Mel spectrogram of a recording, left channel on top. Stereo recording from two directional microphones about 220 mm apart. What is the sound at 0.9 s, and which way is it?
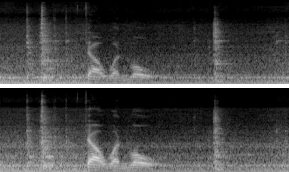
Speech, 20° right (ahead or behind).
